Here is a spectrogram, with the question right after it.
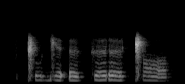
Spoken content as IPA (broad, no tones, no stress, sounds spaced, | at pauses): ǁ u ɡʲ ø ʔ ø k ø ɾ ø ǁ ɔ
